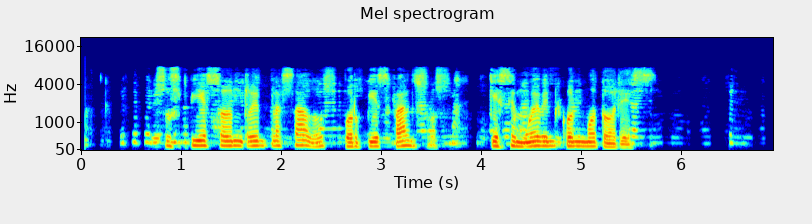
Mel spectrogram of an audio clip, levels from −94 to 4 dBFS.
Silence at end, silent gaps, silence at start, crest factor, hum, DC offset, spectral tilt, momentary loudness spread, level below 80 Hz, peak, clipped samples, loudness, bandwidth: 0.4 s; 6.10-6.18 s, 6.31-6.42 s; 0.4 s; 18 dB; none; under 0.1%; -6.5 dB/octave; 16 LU; -66 dBFS; 0 dBFS; under 0.1%; -18 LUFS; 7.8 kHz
